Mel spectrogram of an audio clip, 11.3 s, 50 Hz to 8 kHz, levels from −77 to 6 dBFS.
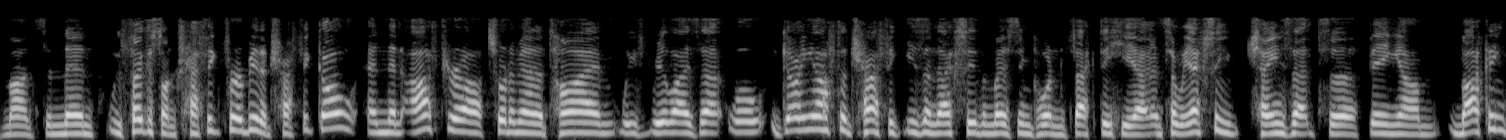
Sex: male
